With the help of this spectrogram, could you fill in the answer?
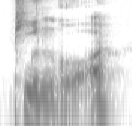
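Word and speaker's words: пинго (苹果): Яблоко, которое они дарят друг другу, на китайском языке звучит как пинго. То есть можно заметить пинг анье, пинго. Произношение пинг одинаковое.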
